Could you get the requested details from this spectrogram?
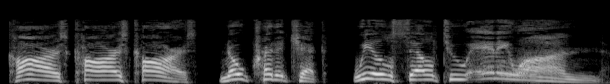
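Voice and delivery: hammed-up local ad huckster yelling; huckster screaming.

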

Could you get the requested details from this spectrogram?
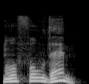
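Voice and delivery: put-on high, insolent boy's voice; rude. A narrator's reading. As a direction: answer back cheekily as a boy. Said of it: "at once rudely and ungrammatically".

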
